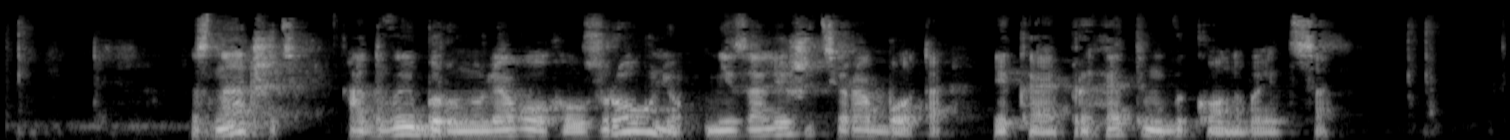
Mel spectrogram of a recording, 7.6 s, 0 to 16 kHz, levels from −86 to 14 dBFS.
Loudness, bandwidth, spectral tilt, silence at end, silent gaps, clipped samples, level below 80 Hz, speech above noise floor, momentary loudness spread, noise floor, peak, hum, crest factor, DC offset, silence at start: -23 LUFS; 11.5 kHz; -5 dB/octave; 0.85 s; none; under 0.1%; -56 dBFS; 31 dB; 8 LU; -53 dBFS; -6 dBFS; none; 18 dB; under 0.1%; 0.95 s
